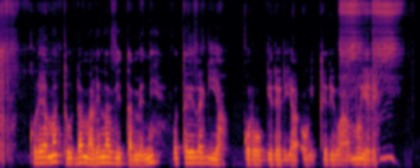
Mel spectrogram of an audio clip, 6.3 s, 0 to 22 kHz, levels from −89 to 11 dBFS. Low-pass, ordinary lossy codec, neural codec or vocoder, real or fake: none; none; vocoder, 44.1 kHz, 128 mel bands, Pupu-Vocoder; fake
